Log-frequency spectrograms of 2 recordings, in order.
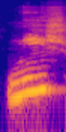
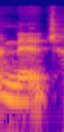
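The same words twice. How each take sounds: First: "niche" rhyming with leash; niche as "neesh". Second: "niche" rhyming with pitch; niche as "nitch". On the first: Host offers both versions of a debated word, "niche" as "neesh". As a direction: say "niche" as "neesh", long ee ending in sh. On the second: Host offers both versions of a debated word, "niche" as "nitch". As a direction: say "niche" as "nitch", short i ending in tch. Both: Shown as a demonstration. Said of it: "however you wanna say it".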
